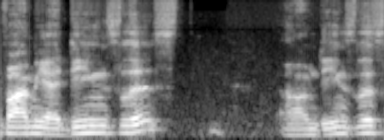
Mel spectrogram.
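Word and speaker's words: Dean's Lyst: Dean's List, like you're on Dean's List at school, except List is spelled Lyst.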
